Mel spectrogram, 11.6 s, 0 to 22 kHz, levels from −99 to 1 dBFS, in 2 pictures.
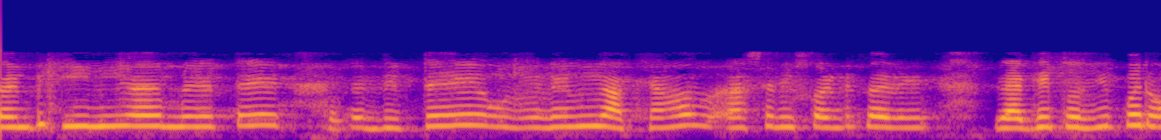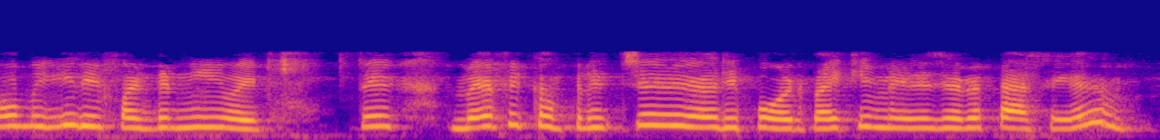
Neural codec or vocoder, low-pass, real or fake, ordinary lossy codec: codec, 16 kHz in and 24 kHz out, 1.1 kbps, FireRedTTS-2 codec; 5.4 kHz; fake; none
